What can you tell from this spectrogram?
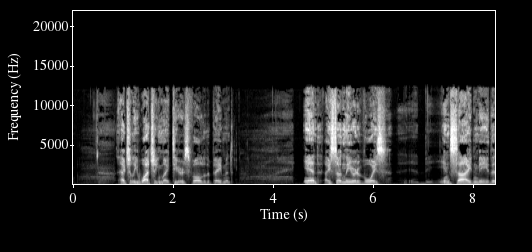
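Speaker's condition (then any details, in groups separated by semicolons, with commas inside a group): Partial laryngectomy for throat cancer, partial (80% of larynx removed)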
